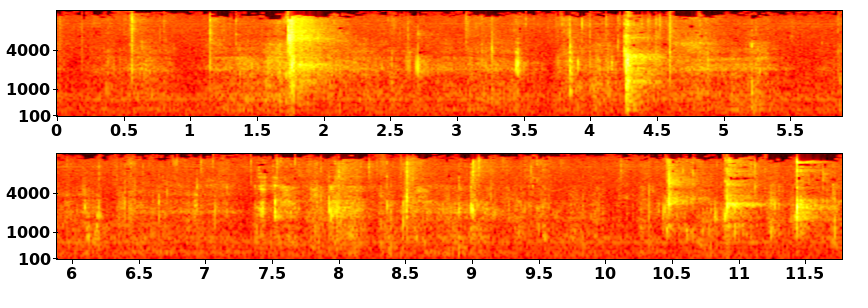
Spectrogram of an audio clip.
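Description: Close-up chewing and lip smacking of a mouthful of rice mixed with chili oil, potato and stewed lamb, with scattered sharp clicks and smacks; the two loudest come about two and four seconds in, and more cluster near the end.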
